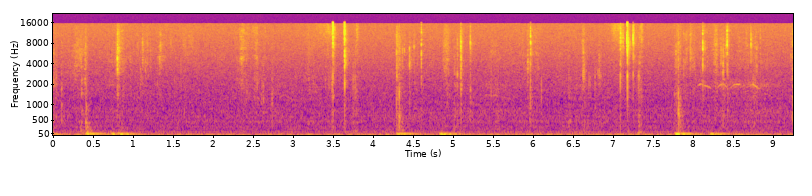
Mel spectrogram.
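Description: A hand handles a thin card with soft taps and rustles close by.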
